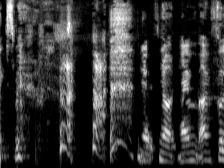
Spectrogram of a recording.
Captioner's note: laughing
